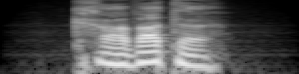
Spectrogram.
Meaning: necktie
- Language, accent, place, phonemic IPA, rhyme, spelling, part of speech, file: German, Germany, Berlin, /kʁaˈvatə/, -atə, Krawatte, noun, De-Krawatte.ogg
